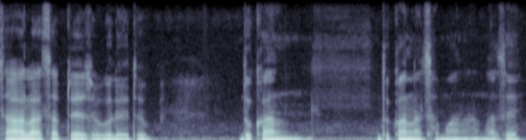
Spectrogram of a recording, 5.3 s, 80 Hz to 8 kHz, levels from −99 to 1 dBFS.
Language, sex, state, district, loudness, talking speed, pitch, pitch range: Nagamese, male, Nagaland, Dimapur, -20 LUFS, 125 wpm, 85 Hz, 85-90 Hz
